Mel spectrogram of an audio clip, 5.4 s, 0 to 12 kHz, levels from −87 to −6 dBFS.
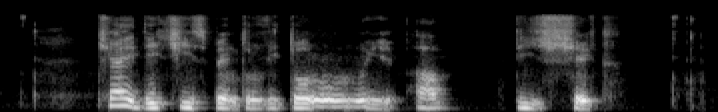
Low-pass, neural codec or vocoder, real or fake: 7.2 kHz; codec, 16 kHz, 2 kbps, FunCodec, trained on LibriTTS, 25 frames a second; fake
